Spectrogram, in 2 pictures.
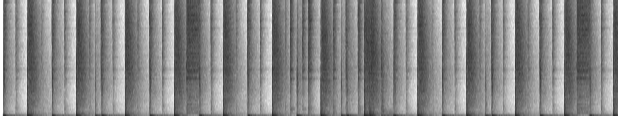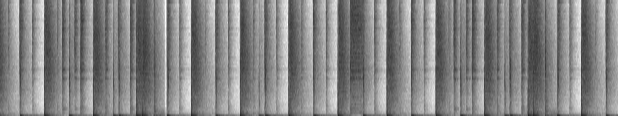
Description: Disco Drums bypassed

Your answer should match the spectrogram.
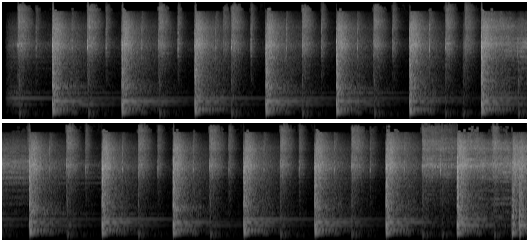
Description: Snare bypassed

